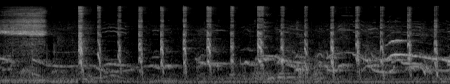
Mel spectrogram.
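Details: Belgian Malinois puppies, one month old, from a litter of ten born to Vibory, give thin whining whimpers that bend and slide, overlapping one another, amid a series of sharp regular clicks and a brief burst of noise at the start.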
